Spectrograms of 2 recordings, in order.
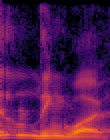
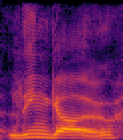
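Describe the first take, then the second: First: "lingo" mispronounced as "ling-gwo"; slip of the tongue. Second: Said in the usual way. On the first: Real, not acted. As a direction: put a w sound into the end of "lingo".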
